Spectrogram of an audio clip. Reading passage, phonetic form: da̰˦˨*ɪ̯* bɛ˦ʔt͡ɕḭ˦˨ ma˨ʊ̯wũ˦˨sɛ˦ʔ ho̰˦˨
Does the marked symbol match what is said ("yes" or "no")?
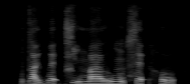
yes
